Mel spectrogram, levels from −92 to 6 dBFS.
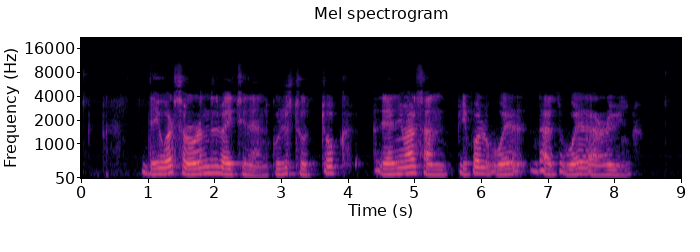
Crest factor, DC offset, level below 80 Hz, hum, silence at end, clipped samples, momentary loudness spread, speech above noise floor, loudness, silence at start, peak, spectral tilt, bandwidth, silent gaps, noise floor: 20 dB; under 0.1%; -80 dBFS; none; 0.65 s; under 0.1%; 13 LU; 41 dB; -37 LUFS; 0.9 s; -18 dBFS; -6.5 dB/octave; 9.8 kHz; none; -78 dBFS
